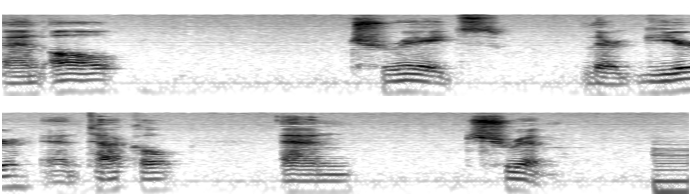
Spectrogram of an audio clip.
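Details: Man who has stuttered since he began speaking, with repetitions and broken phrases; lifelong developmental stuttering.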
